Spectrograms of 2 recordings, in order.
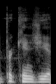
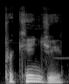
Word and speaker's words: Purkinje: I heard it called the Purkinje effect. It's from Czech. It's a Czech word. Um, okay, so setting aside that I don't know how to pronounce this, the Purkinje effect. I learned about this in intro psych. The Purkinje effect, sometimes called the Purkinje shift, so often incorrectly pronounced Purkinje, is the tendency.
